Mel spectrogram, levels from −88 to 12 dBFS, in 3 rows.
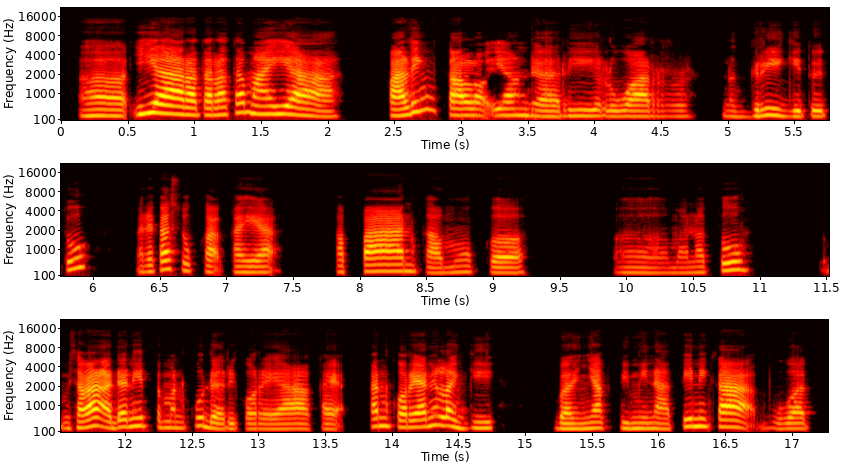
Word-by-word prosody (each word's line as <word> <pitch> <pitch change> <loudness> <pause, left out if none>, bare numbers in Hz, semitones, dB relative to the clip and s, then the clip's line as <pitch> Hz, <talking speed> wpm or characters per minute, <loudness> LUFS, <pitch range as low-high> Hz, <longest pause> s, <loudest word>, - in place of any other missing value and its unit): Eee, 215 0 +1
iya, 320 +3 +6 0.2
rata-rata 245 +5 +3
maya. 275 -2 +4 0.7
Paling 230 - +4 0.2
kalau 230 -1 +4 0.2
yang 230 0 -1
dari 210 +2 -3
luar 195 0 0 0.5
negeri 190 +3 -6 0.3
gitu 200 - -21
itu, 285 +9 -6 0.5
mereka 220 +7 0
suka 235 -4 -5
kayak, 200 0 -4 0.4
“Kapan 230 +2 +1
kamu 185 +2 -7 0.2
ke 185 -1 -3 0.9
"eee, 185 -1 -12
mana 180 +2 -12
tuh 275 +2 -2 0.6
misalkan 215 +3 +6
ada 245 - +1
nih 280 - -1
temenku 215 +3 -7
dari 185 -4 -3
Korea. 175 -1 -3
Kayak 175 -1 -5 0.2
kan 265 +1 -1
Korea 235 0 +3
ini 300 - -2
lagi 210 -6 -1 0.5
banyak 185 +3 -1
diminati 190 +2 -5
nih, 265 0 -1
Kak, 245 -1 +5
buat 185 -1 -5
210 Hz, 130 wpm, -21 LUFS, 190-235 Hz, 0.9 s, iya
